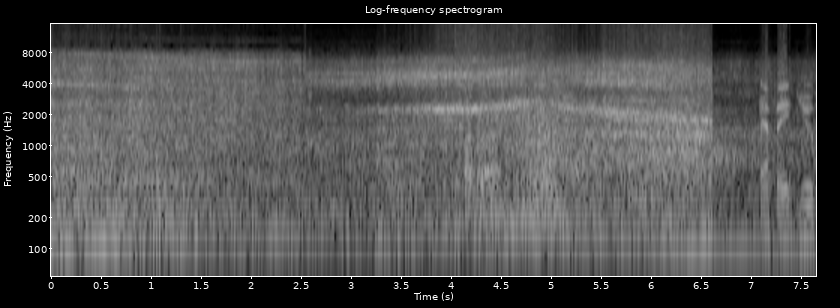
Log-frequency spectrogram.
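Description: A jet engine roars loudly, its whine rising and falling.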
